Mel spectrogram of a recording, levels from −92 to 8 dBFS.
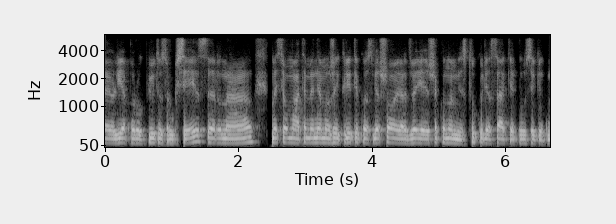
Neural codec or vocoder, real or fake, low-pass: none; real; 5.4 kHz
